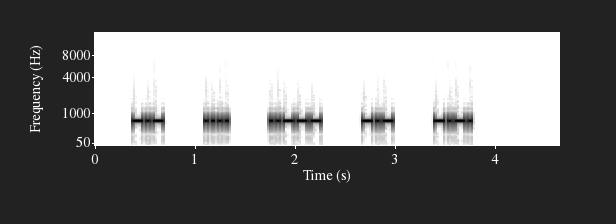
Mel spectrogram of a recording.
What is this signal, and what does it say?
Morse code, heard as a keyed tone, about 34 wpm, spaced as for 16 wpm, 700 Hz. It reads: KH2KC
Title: USA Call Signs - 5 Characters - 4x Character Spacing - 35wpm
